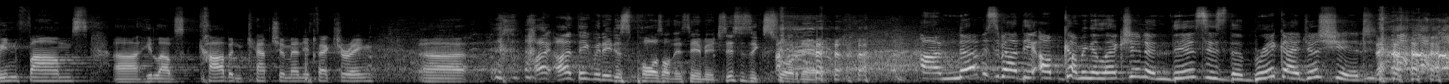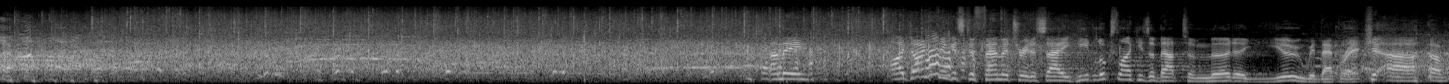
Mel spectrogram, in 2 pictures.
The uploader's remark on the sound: A Rational Fear — LIVE — Melbourne Comedy Festival 2022. Thrilled to bring you the A Rational Fear LIVE show we did last month at the Melbourne International Comedy Festival. This is a podcast recording I'm sorry. She's waving by the sound desk.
